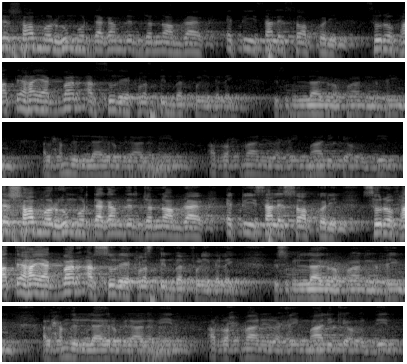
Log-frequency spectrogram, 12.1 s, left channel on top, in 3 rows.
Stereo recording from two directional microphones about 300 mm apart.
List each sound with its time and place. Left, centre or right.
0.0 s a man's voice: centre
